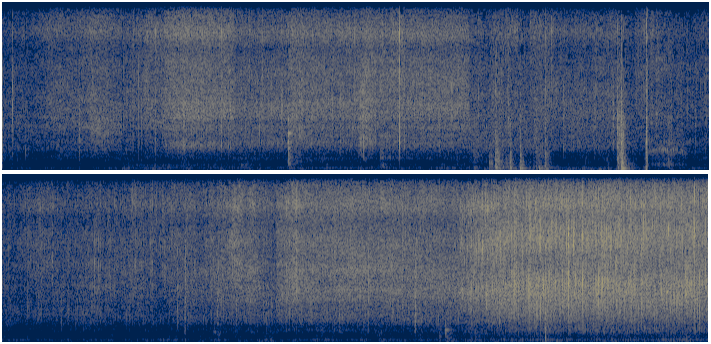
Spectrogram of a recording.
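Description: Bratwurst patties and bacon sizzling in a skillet over a campfire, the hiss growing louder near the end. A few sharp knocks and a clatter about halfway through, the loudest sounds in the stretch.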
